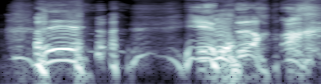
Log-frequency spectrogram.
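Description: A man makes rough, loud groaning and grunting sounds in a few separate bursts, some drawn out and strained, others short and clipped.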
